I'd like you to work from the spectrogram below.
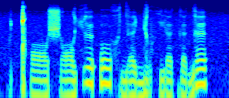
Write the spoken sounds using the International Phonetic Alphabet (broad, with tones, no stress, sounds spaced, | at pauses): ǃʰ ɔː˩ ʃ ɔː˩ ç ʏː˥ ʔ oː˥ x d ɛ˩ ɟ u˩ x j ɛ˩ k ɛ˩ ɡ ɛ˥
